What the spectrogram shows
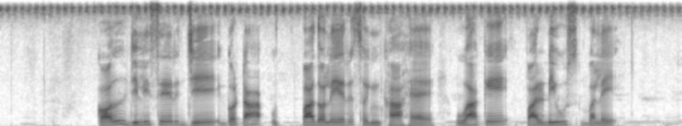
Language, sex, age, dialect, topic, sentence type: Bengali, male, 18-24, Jharkhandi, agriculture, statement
